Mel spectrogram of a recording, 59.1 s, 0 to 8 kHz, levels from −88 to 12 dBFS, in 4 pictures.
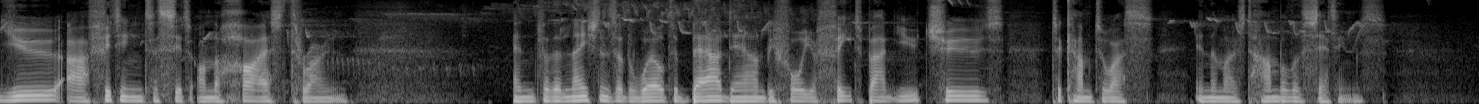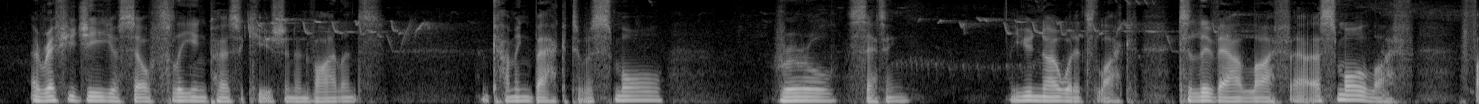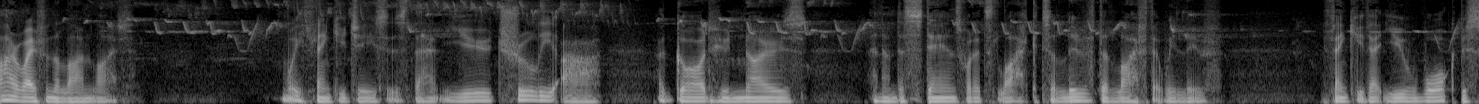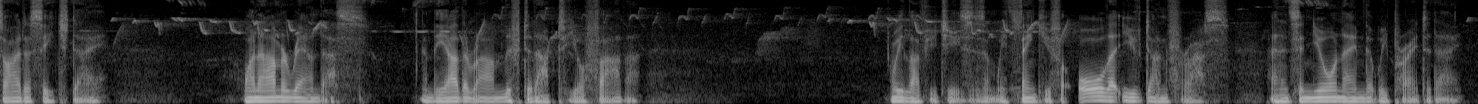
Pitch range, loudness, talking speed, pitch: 90-105 Hz, -25 LUFS, 140 wpm, 95 Hz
